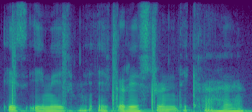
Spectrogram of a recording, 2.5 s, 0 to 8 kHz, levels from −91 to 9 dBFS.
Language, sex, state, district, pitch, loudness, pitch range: Hindi, male, Bihar, Patna, 105 Hz, -17 LUFS, 100-110 Hz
